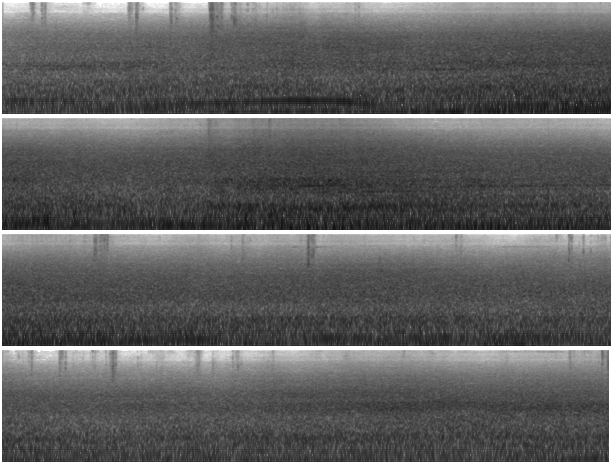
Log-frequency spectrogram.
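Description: Road traffic on a city avenue: a steady rumble of cars driving past, swelling as a heavier vehicle passes close and loudest about ten to thirteen seconds in, then easing back.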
